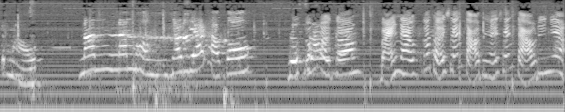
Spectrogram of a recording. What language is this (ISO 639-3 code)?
vie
